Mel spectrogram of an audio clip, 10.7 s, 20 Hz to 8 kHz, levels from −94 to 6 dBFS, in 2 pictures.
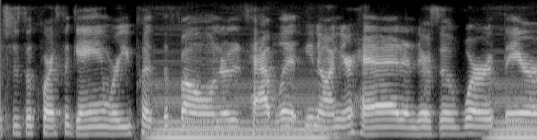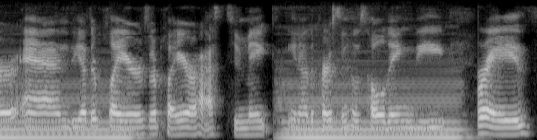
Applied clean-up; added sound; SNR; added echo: none; Bowed string instrument; 3 dB; none.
